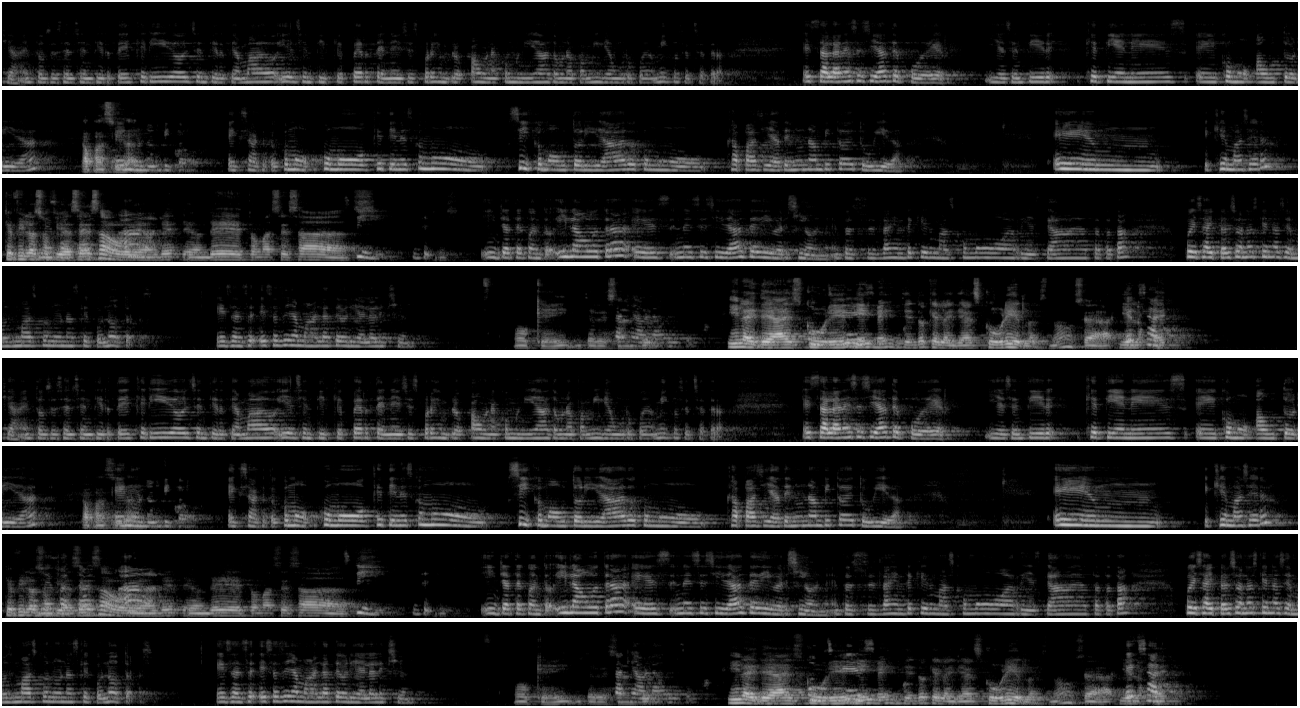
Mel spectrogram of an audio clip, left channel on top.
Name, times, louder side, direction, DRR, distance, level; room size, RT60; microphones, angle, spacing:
voice 1, 0.0-9.5 9.8-13.4 14.1-14.9 15.2-22.0 23.5-24.7 25.0-25.8 26.3-27.5 29.5-29.7 30.1-30.2 30.7-40.4 41.0-43.0 45.0-45.8 46.9-47.5 50.1-50.5, right 1 dB, 30° right, 2.1 m, -31 dB
voice 2, 13.8-14.3 26.0-29.4 44.0-45.4 46.1-50.5, left 1 dB, 85° left, 2.2 m, -28 dB
30.0 x 29.0 x 4.2 m
head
